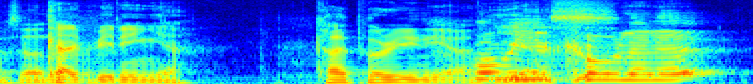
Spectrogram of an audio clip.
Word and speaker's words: caipirinha: Or maybe you can help me with the pronunciation. Caipirinha. Caipirinha. What were you calling it? Caparano.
